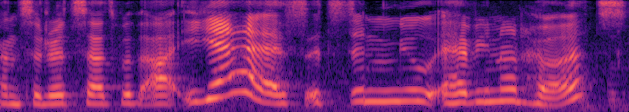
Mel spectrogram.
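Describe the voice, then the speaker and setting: A woman speaks with a non-native accent at a fairly quick pace. Music plays in the background. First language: not English. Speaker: streamer. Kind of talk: casual chat.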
